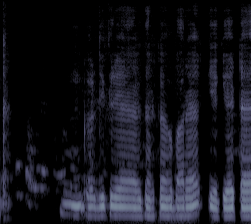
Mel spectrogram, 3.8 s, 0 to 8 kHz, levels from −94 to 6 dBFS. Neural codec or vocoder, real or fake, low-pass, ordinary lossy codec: none; real; none; none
